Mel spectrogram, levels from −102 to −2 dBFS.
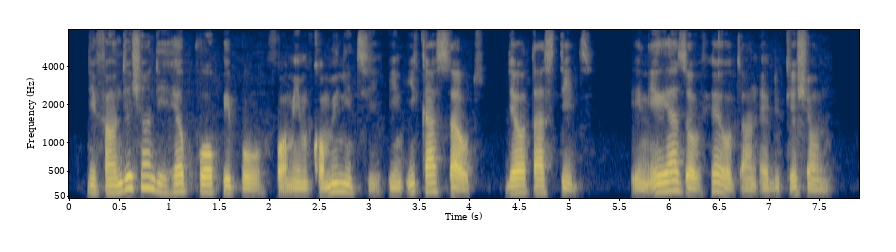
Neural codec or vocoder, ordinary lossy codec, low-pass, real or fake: none; none; none; real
